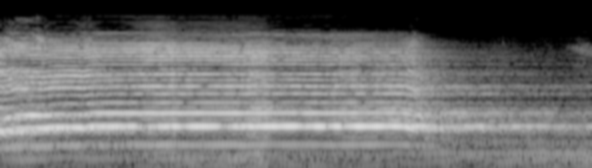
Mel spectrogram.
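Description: A female singer holding one long high note for about three seconds, amplified through a microphone, with piano accompaniment; the note ends about three seconds in.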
